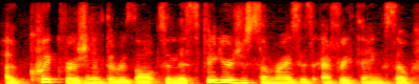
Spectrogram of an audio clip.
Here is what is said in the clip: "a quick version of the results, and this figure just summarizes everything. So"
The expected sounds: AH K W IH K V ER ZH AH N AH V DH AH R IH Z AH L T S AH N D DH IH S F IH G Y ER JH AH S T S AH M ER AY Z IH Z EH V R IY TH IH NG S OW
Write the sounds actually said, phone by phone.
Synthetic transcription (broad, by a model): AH K W IH K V ER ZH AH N AH V DH AH R IH Z AH L T S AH N DH IH S F IH G Y ER JH AH S T S AH M ER AY Z IH Z EH V R IY TH IH NG S OW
